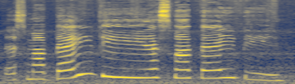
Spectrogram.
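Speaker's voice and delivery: put-on slow, high coo to her baby dog; cooing baby talk.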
